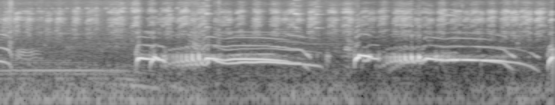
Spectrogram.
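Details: Local spotted dove calling vigorously, used as a lure to provoke rival doves: low, hollow, rolling coos with a throaty tremble, each phrase swelling and fading over about two seconds, over a rough, noisy background.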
